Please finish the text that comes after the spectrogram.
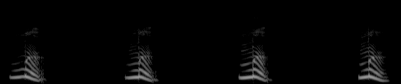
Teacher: अस्यापि उच्चारणस्थानं नासिकया सह ओष्ठौ स्तः। यस्य वर्णस्य उच्चारणं मुखेन सह नासिकया अपि क्रियते तादृशः वर्णः नासिक्यः भवति।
